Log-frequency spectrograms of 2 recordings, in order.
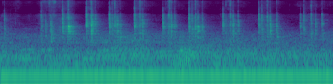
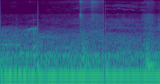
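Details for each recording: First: Spirit fan: steady motor hum with rhythmic scratchy ticking about three per second; thermal protector came loose inside motor, likely from a broken heat-dried clamp, rubbing on internal support rods. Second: Spirit ceiling fan after refitting the loose thermal protector (broken clamp) and cleaning out dust. It now runs with only a low, steady hum; the bearings are fine and there is no more internal rubbing.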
